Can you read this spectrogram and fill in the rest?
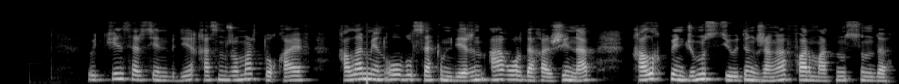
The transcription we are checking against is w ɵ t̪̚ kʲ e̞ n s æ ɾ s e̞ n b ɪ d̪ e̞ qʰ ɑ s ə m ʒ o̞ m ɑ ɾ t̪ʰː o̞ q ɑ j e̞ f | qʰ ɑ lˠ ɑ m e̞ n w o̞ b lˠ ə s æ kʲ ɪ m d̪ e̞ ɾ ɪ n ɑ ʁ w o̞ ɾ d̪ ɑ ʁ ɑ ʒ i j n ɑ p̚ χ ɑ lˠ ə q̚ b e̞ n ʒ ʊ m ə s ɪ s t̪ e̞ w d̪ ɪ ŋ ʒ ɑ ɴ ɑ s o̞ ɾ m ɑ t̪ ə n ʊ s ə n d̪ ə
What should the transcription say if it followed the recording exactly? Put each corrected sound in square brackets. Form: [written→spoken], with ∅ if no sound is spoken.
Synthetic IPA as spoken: w ɵ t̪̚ kʲ e̞ n s æ ɾ s e̞ n b ɪ d̪ e̞ qʰ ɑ s ə m ʒ o̞ m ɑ ɾ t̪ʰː o̞ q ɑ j e̞ f | qʰ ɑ lˠ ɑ m e̞ n w o̞ b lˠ ə s æ kʲ ɪ m d̪ e̞ ɾ ɪ n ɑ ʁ w o̞ ɾ d̪ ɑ ʁ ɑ ʒ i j n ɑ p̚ χ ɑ lˠ ə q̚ [b→p] e̞ n ʒ ʊ m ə s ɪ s t̪ e̞ w d̪ ɪ ŋ ʒ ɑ ɴ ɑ [s→f] o̞ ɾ m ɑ t̪ ə n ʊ s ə n d̪ ə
